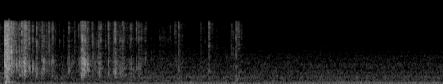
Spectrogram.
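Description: Trading-card pack wrapper being torn open and crinkled by hand: a burst of crackling through the first second and a half, a few more crinkles around two seconds in, then it stops.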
